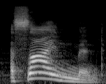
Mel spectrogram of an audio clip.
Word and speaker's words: assign: আবার দেখুন অ্যাসাইনমেন্ট, ASSIGN, জির পরে এন থাকার ফলে জি এর উচ্চারণ হচ্ছে না।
